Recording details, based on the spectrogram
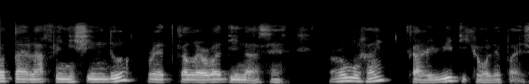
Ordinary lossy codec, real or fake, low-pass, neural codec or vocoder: none; fake; 7.2 kHz; codec, 16 kHz, 4 kbps, FreqCodec, smaller model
